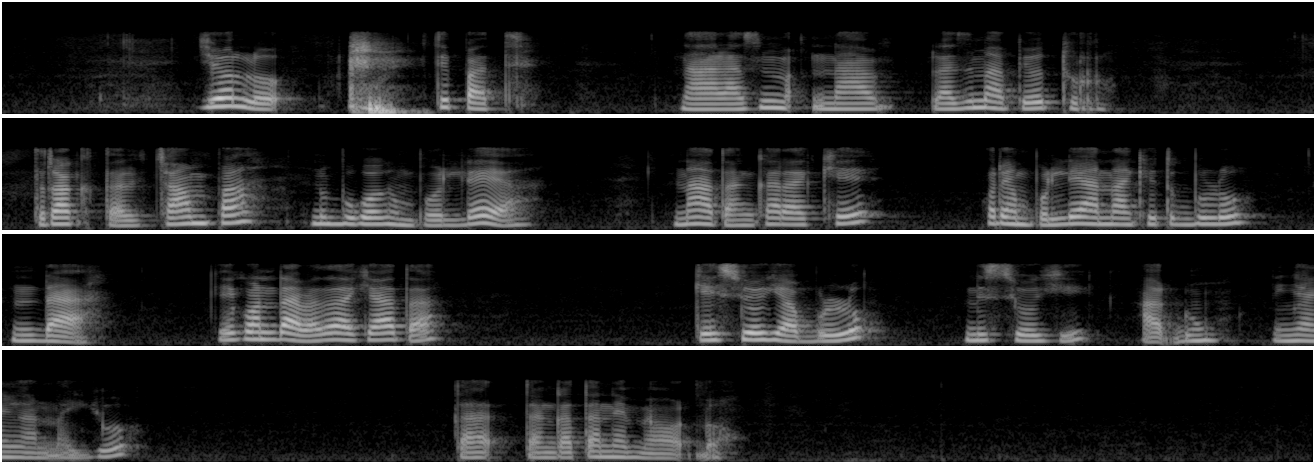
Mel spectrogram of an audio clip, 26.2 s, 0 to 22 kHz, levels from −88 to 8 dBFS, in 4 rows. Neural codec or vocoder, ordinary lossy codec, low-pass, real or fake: autoencoder, 48 kHz, 128 numbers a frame, DAC-VAE, trained on Japanese speech; none; 7.2 kHz; fake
